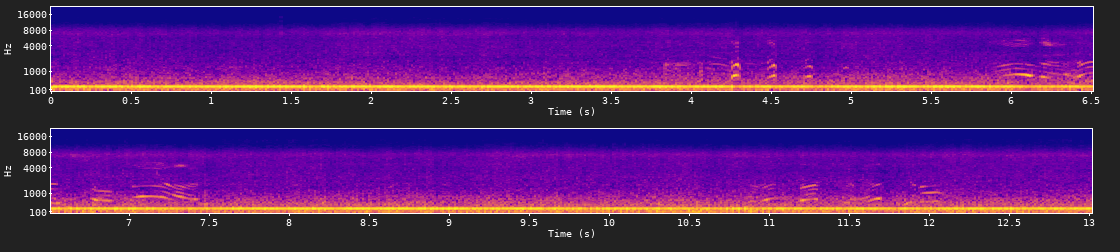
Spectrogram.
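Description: A boat engine drones steadily at close range.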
